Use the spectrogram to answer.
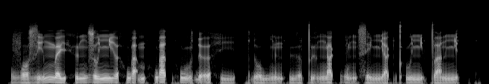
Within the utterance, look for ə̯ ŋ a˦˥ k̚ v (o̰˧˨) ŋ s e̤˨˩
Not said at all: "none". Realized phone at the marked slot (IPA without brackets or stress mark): o̰˧˨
